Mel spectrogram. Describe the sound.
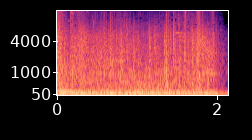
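A proximity mine explodes in a video game: a loud, deep booming blast with a heavy rumbling tail that stays strong for about two seconds before dropping off.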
